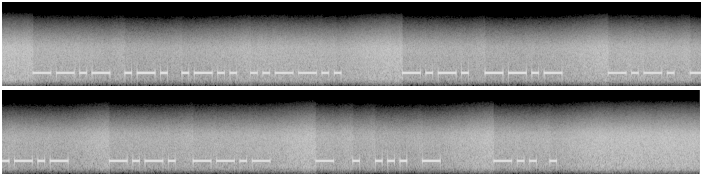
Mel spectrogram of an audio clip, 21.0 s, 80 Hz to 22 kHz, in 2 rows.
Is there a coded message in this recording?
Yes: Morse code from 0.4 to 18.9 s, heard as a keyed tone, hand-sent with a paddle, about 13 wpm, 640 Hz, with radio static. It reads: QRL? CQ CQ CQ TEST DE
